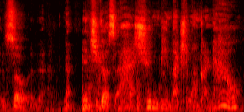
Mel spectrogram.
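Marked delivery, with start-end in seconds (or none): 1.8-3.6 raspy hag whisper; old hag. Acted. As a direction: whisper like a crone. Hag speaks again.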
